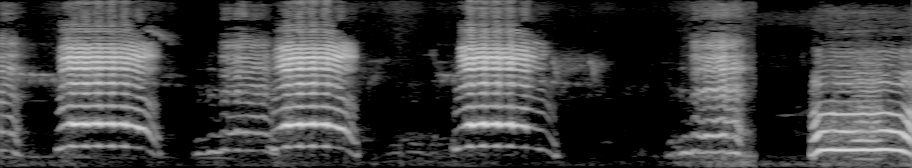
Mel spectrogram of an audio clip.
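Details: Farm goat giving a run of wavering bleats, five in under seven seconds, varying in length and pitch, the last one longer and steadier, with quiet gaps between calls.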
